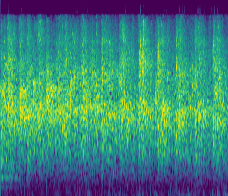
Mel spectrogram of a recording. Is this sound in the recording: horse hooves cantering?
no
